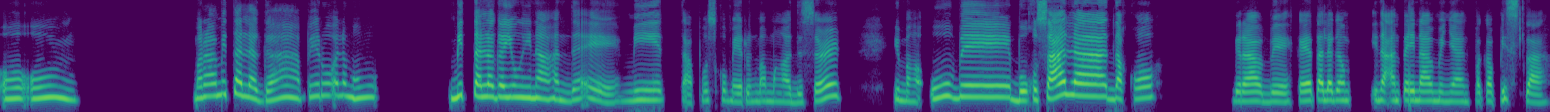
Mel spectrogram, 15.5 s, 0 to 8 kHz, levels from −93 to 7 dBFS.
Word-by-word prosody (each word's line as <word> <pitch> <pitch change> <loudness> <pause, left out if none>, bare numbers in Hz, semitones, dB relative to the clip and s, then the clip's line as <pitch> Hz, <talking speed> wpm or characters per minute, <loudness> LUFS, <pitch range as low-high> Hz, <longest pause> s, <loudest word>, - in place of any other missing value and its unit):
Oo. 255 0 +1 1.2
Marami 305 +5 0
talaga! 270 - 0
Pero, 315 +3 -4
alam 320 -2 -1
mo, 260 - +2 0.9
meat 275 +5 +4
talaga 295 -2 +4
yung 285 0 +2
hinahanda, 245 -5 +1
eh, 200 - -4
meat 225 +1 -2 0.2
tapos 210 +6 -9
kung 220 - -7
meron 185 +1 -4
mang 200 +1 -7
mga 190 -2 -6
dessert, 215 - -1 0.6
yung 210 -3 -4
mga - - -5
ube, 290 +1 +2
buko 210 +2 +2
salad. 310 +1 +6
Naku, 255 +2 -1 0.8
grabe! 200 -2 -1
Kaya, 210 +3 +3
talagang 220 -1 +1 0.2
inaantay 220 0 -1
namin 205 -2 -2
'yan 195 -1 -4
pagka-pista. 195 -3 -4
235 Hz, 120 wpm, -22 LUFS, 205-285 Hz, 1.2 s, salad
